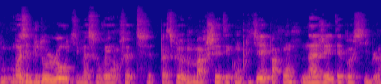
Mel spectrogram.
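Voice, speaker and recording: With a somewhat breathy voice and pitch that varies in an ordinary way, a man delivers his words at a moderate pace. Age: 60s. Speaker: magazine publisher and NGO founder. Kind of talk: radio interview. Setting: radio studio.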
